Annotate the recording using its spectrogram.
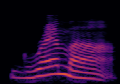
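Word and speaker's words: grandma: berubah bunyi jadi mrempa begitu juga yang ini huruf d nya silent huruf n-nya berubah jadi m gramma boleh juga menyebutnya grandmother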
